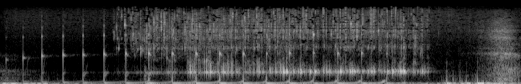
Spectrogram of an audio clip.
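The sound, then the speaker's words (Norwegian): Wine from a 2020 bottle glugs steadily into a glass, a rapid rhythmic gurgle with a rising ringing tone as the glass fills, then a few final drips. No one speaks. “og denne eh, jeg har i, i, hånda her nå, er 2020, eh, som jeg nå skal helle i glasset.”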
